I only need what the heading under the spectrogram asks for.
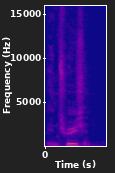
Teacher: because the S spelled in intrusion is followed by I-O-N, there's another pronunciation rule that comes to effect and causes us to say not S but J, intrusion.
